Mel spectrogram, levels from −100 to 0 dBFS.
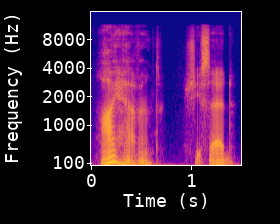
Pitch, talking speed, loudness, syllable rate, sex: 85 Hz, 160 wpm, -21 LUFS, 4.7 syllables/s, male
